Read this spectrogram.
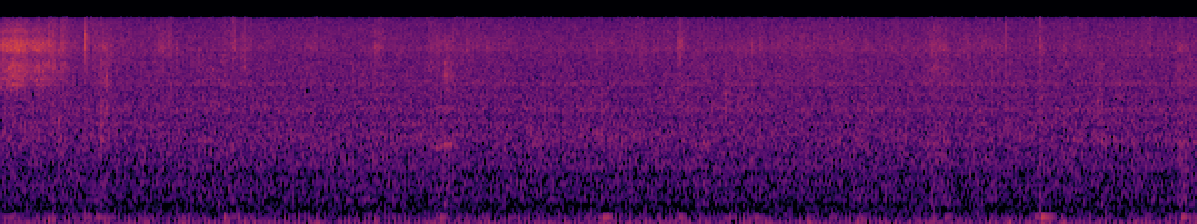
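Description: Small plastic parts click and tap softly as they are handled.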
